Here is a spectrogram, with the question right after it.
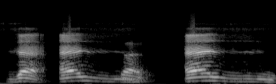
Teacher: kita akan perasan kedudukan hujung lidah bahagian depan dia sentuh gigi bawah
